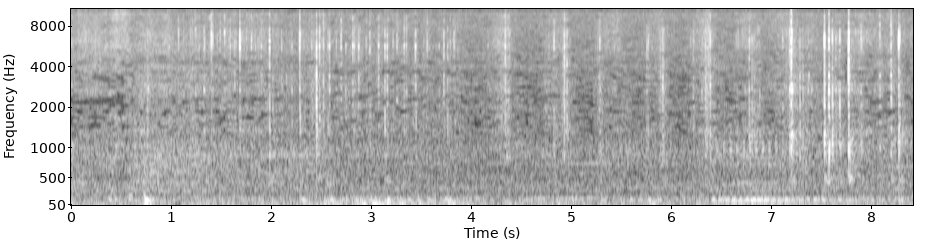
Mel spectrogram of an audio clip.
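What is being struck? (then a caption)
Clear plastic bottle with metal cap. A tall, empty, hollow clear plastic bottle with a silver metal cap is held, then stood upright, and tapped and scratched on its sides with long painted fingernails. Quiet, rapid, dry taps and light scratches run throughout over a low, steady rumble.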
